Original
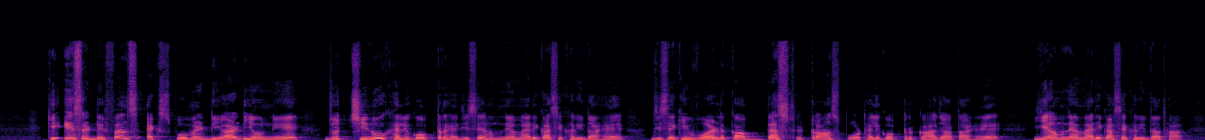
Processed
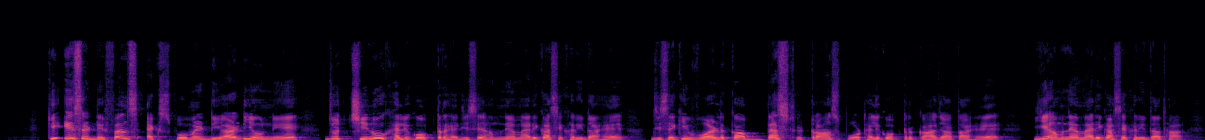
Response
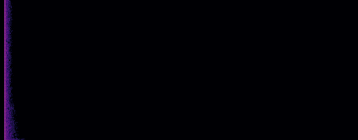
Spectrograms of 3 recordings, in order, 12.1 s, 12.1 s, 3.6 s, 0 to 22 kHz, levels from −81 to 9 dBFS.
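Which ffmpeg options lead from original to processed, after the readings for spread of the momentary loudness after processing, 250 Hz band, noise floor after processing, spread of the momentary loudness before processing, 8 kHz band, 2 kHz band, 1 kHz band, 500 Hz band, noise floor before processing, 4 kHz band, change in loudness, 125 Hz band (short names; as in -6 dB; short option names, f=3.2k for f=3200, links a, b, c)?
7 LU, +0.5 dB, -70 dBFS, 7 LU, +1.0 dB, +1.0 dB, +1.0 dB, +1.0 dB, -63 dBFS, +1.0 dB, +1.0 dB, +0.5 dB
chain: -filter_complex "[0:a]agate=range=-33dB:threshold=-53dB:ratio=3:detection=peak,asplit=2[a][b];[1:a]atrim=start_sample=2205[c];[b][c]afir=irnorm=-1:irlink=0,volume=-15dB[d];[a][d]amix=inputs=2:normalize=0"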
